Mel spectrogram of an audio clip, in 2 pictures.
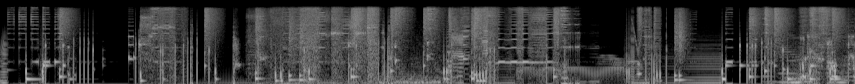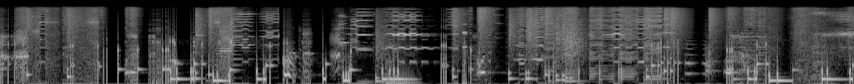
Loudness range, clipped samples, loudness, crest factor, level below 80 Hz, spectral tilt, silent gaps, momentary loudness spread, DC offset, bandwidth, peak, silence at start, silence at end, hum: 5 LU; under 0.1%; -22 LUFS; 20 dB; -44 dBFS; -2 dB/octave; none; 8 LU; under 0.1%; 16 kHz; -4 dBFS; 0 s; 0 s; none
